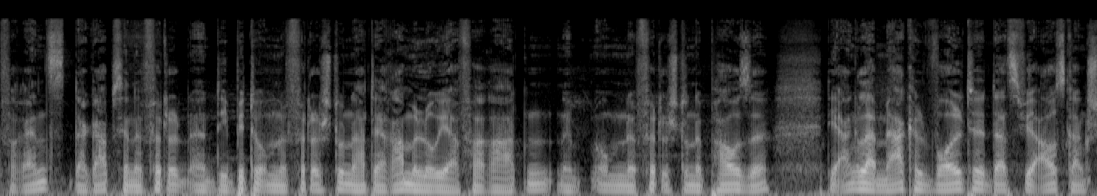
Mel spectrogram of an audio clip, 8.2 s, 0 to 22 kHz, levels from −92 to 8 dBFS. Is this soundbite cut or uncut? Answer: uncut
